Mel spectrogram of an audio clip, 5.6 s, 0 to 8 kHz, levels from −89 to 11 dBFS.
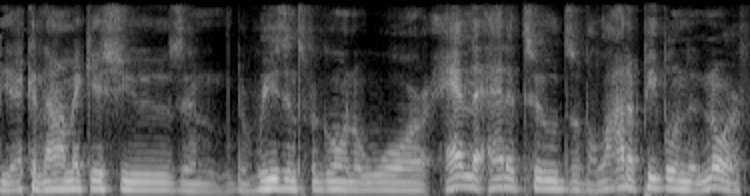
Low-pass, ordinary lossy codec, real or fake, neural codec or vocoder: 7.2 kHz; AAC, 32 kbps; real; none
